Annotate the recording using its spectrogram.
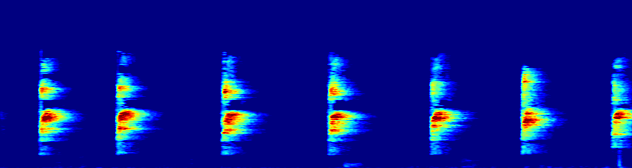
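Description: A short, high, hissy chirp repeated six times, about once a second, each one starting sharply and fading quickly: an edited-in sound effect over the end credits.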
